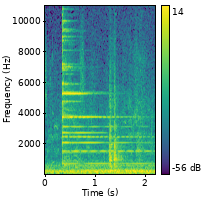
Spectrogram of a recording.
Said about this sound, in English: This bell does everything.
